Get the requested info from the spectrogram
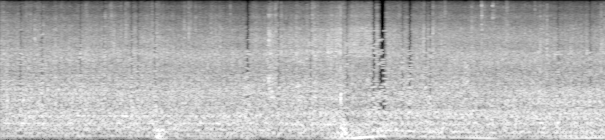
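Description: Steady outdoor vehicle and traffic noise around a car, with a few sharp clicks and knocks in the middle.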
